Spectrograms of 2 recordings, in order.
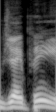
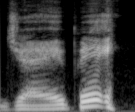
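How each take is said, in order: First: Said in the usual way. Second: Low, deliberate "J P"; mock spelling out. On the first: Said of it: "you're like, Oh, I'm J P". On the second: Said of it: "How do you spell that".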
